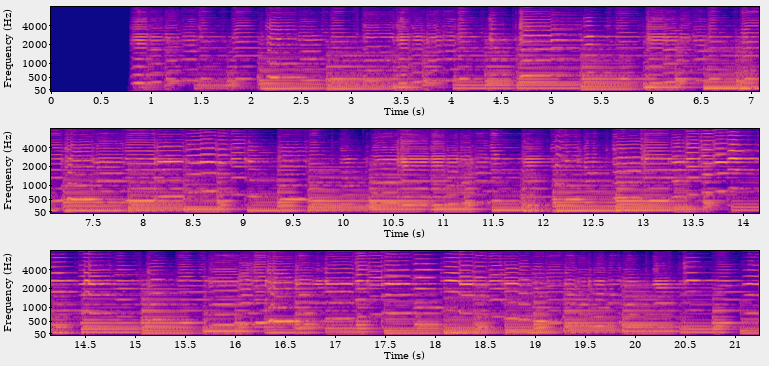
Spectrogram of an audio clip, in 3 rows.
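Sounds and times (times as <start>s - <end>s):
fiddle: 0.8s - 21.2s
piano: 0.8s - 21.2s.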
